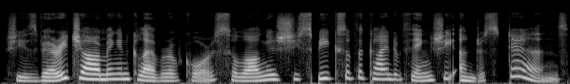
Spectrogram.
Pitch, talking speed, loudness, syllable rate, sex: 215 Hz, 210 wpm, -19 LUFS, 4.7 syllables/s, female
